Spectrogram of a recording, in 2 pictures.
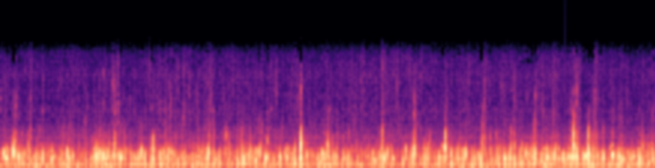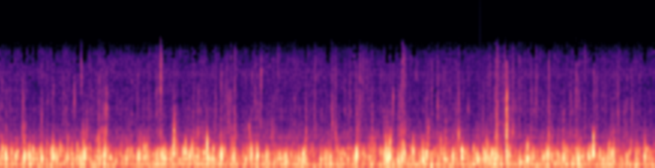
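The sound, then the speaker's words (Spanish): Water boiling in a large cauldron over a fire, a faint, steady bubbling and popping that runs on evenly without a break. “cuando el lobo cayó por la chimenea, el agua ya estaba hirviendo”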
